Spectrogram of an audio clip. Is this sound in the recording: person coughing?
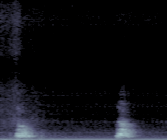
no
